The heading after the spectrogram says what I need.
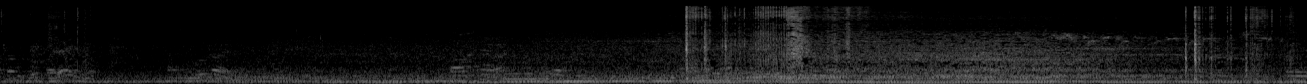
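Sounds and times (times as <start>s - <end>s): stalks snapping: 6.8s - 8.7s, 11.7s - 13.0s
knife cutting leaf stalks: 6.8s - 8.9s.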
